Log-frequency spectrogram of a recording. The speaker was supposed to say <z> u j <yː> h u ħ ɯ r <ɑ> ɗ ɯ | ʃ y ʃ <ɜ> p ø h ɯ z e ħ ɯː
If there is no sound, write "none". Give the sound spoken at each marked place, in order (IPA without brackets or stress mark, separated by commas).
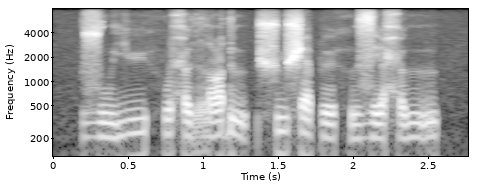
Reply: z, yː, ɑ, æ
